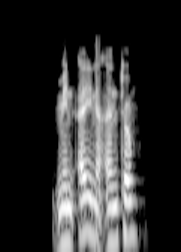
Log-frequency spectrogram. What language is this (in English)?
Arabic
